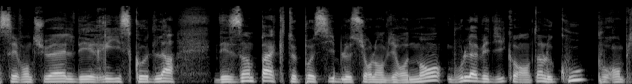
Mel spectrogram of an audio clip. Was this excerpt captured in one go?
yes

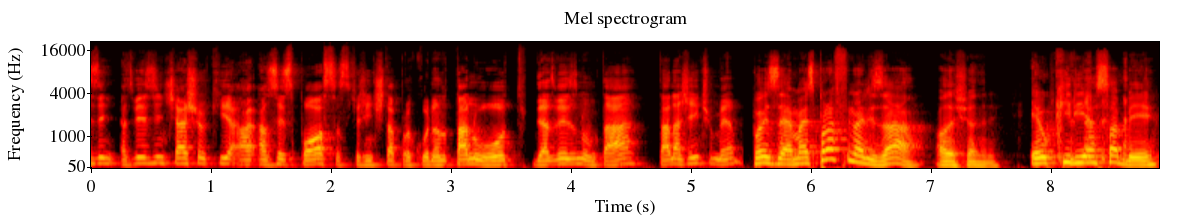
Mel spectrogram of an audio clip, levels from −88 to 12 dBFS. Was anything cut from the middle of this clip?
no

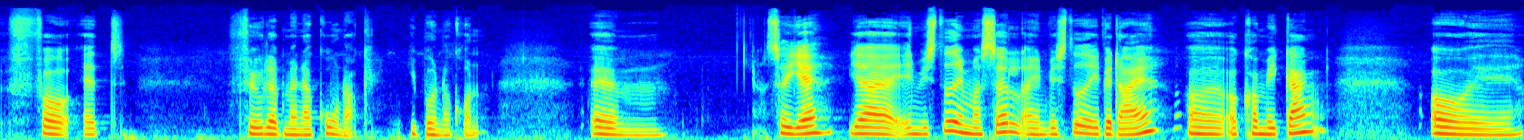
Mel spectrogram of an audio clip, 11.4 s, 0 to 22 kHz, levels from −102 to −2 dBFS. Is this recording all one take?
no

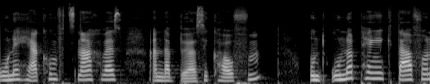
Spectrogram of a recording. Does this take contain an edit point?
no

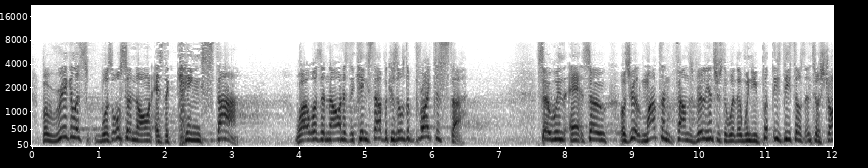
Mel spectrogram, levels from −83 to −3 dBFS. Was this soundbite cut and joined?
no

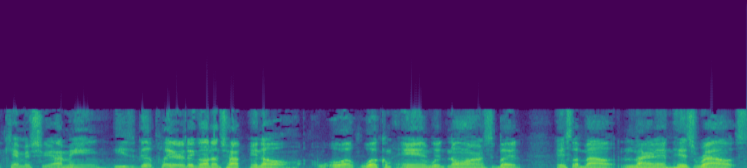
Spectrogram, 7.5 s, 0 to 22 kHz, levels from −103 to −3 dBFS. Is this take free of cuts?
no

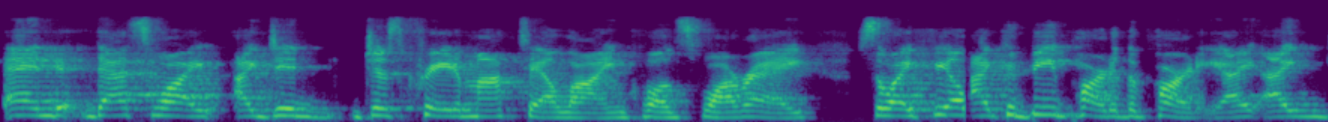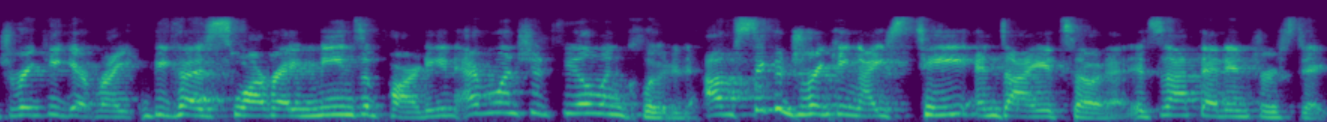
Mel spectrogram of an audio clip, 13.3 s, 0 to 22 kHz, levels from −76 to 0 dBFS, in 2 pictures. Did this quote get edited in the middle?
yes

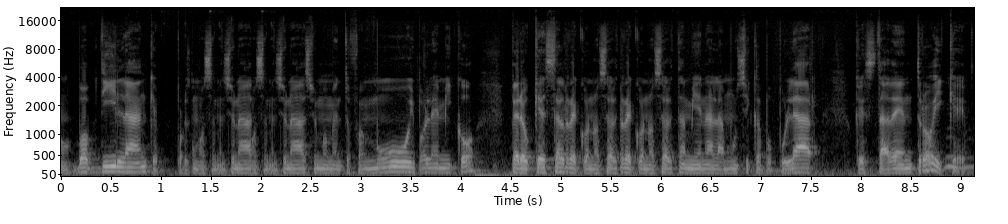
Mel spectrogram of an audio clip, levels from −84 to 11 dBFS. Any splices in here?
yes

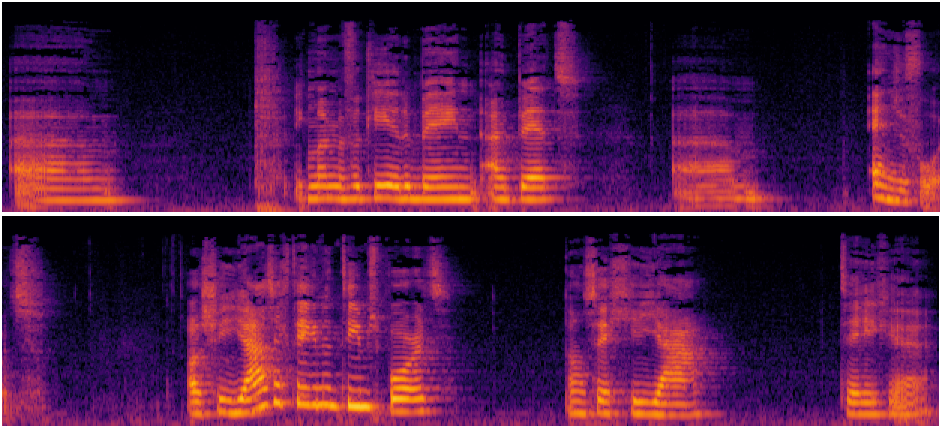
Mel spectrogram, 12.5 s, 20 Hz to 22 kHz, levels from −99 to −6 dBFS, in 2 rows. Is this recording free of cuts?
no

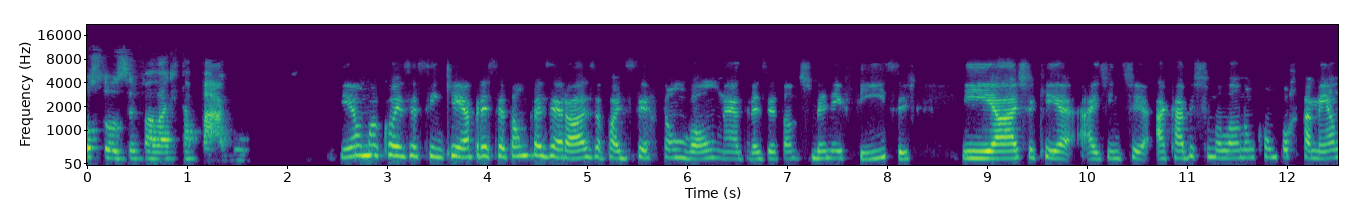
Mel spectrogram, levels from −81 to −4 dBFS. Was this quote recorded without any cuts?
yes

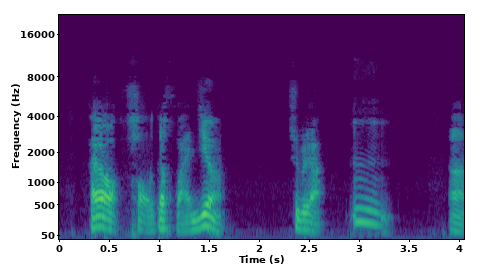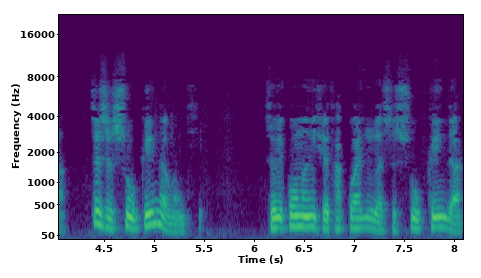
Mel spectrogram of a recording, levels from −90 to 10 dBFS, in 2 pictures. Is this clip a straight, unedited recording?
yes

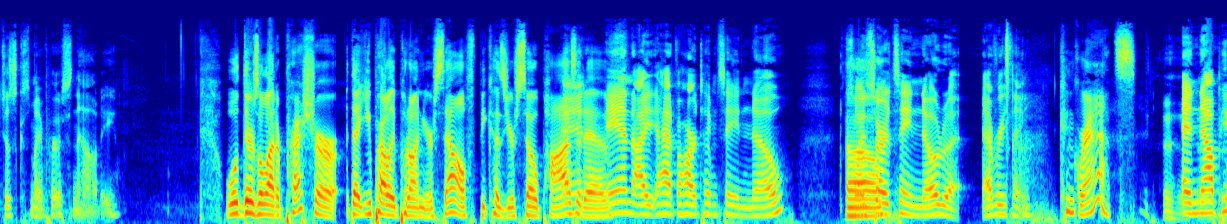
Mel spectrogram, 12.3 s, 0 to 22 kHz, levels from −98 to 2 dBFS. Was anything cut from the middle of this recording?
no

